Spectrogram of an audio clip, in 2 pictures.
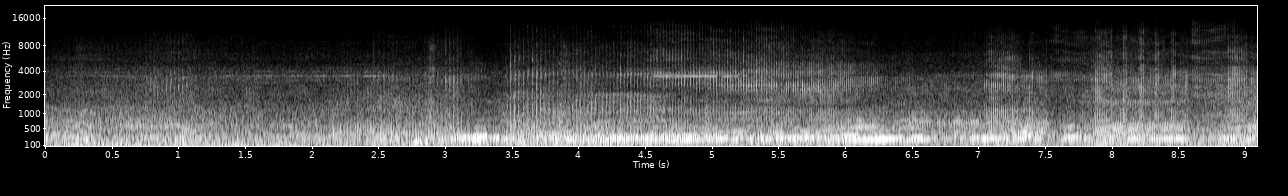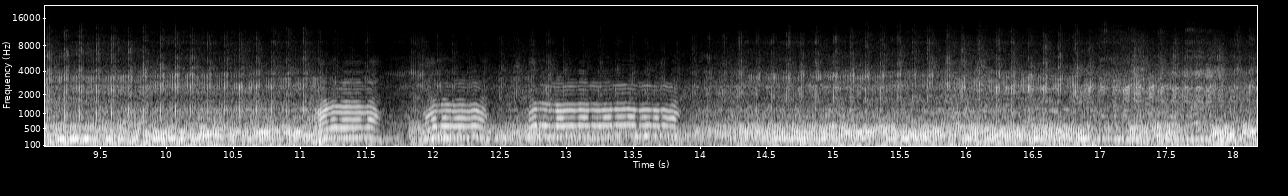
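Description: Motorcycle engine with a slipping clutch, revving and droning steadily with rising and falling pitch, amid a busy crowd with people talking throughout.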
